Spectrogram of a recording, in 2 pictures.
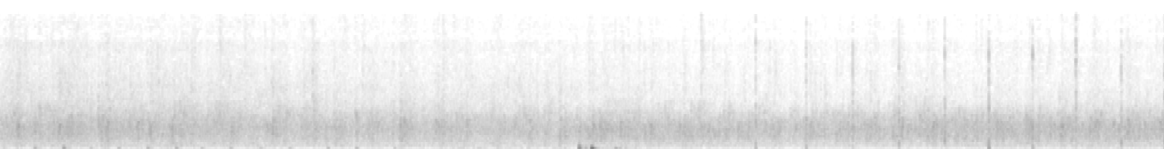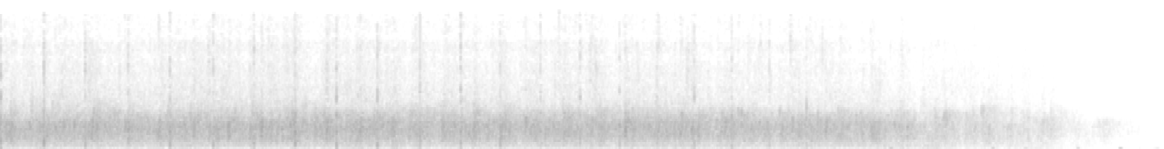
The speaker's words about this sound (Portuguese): Podemos aplaudir a este Senhor que nos ama tanto.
